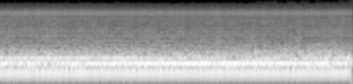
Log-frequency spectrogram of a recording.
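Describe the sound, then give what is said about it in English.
A small airplane engine drones steadily and loudly in flight as the plane is leveled out and flies straight again, a constant low hum with a rough, buzzing propeller tone and no breaks or other sounds. “was able to level the plane out, and he finally got it flying straight again.”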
